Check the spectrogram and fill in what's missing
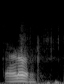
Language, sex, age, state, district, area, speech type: Odia, male, 45-60, Odisha, Koraput, urban, spontaneous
